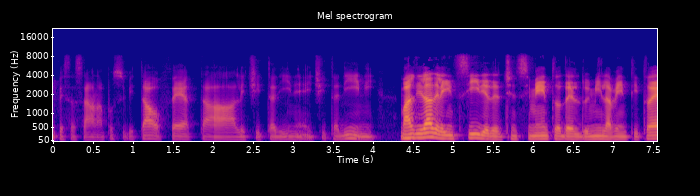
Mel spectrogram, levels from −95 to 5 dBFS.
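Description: Microphone volume stepped up at 2.01 s: the input gain jumps by about 5 dB in one step, so the speech and background both become louder together, heard through an Opus call path cut off near 8 kHz.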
